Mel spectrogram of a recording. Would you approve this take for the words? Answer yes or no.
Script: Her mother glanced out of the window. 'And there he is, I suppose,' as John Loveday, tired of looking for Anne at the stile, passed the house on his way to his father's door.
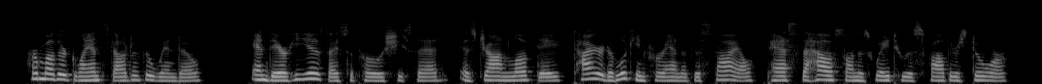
no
